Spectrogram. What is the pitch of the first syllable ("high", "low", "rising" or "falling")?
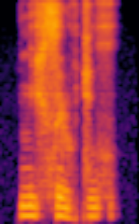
high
